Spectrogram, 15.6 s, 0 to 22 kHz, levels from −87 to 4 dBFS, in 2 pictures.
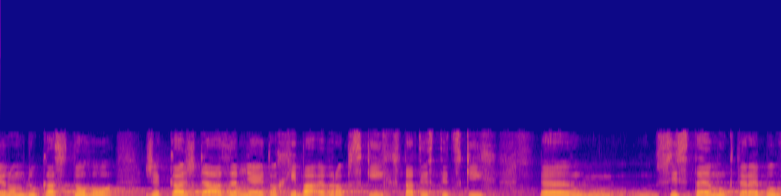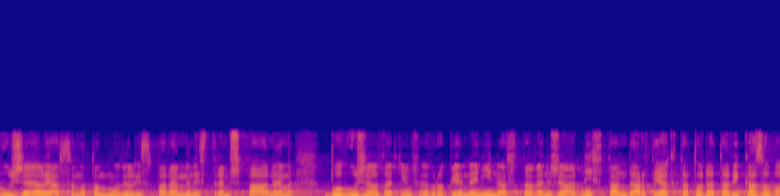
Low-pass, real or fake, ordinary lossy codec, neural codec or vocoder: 7.2 kHz; real; MP3, 48 kbps; none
